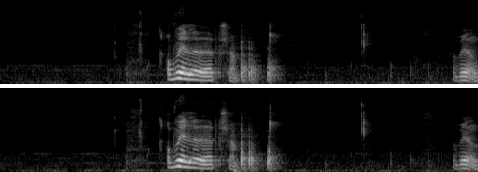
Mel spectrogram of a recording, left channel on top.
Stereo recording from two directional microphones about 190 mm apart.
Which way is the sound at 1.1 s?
5° right (ahead or behind).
